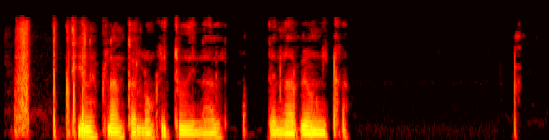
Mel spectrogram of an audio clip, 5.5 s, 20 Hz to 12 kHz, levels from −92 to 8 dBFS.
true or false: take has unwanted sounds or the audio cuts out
false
